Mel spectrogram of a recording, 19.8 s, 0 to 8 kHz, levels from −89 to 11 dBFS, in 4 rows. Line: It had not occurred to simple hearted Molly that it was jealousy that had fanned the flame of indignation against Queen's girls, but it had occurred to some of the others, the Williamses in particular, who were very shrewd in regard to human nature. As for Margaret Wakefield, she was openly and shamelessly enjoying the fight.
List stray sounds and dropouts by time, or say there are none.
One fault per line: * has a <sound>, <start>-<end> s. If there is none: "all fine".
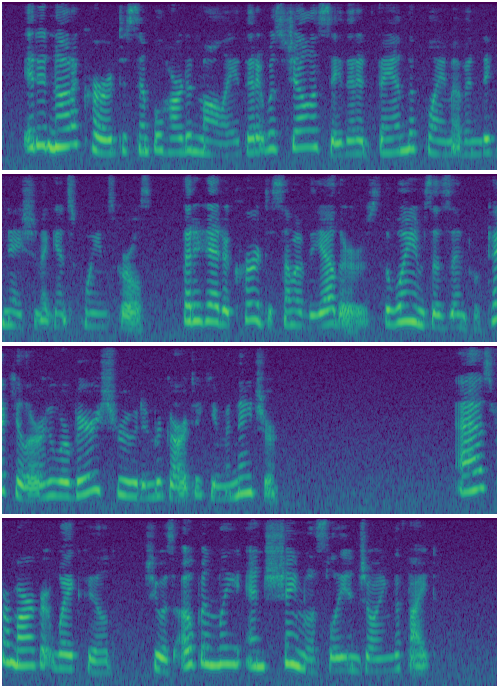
all fine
